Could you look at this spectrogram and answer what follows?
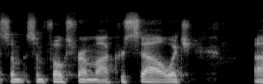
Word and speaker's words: Crucell: some folks from uh crusell which uh am i pronouncing that correctly crucelle yeah crucial yes yeah yeah which is which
